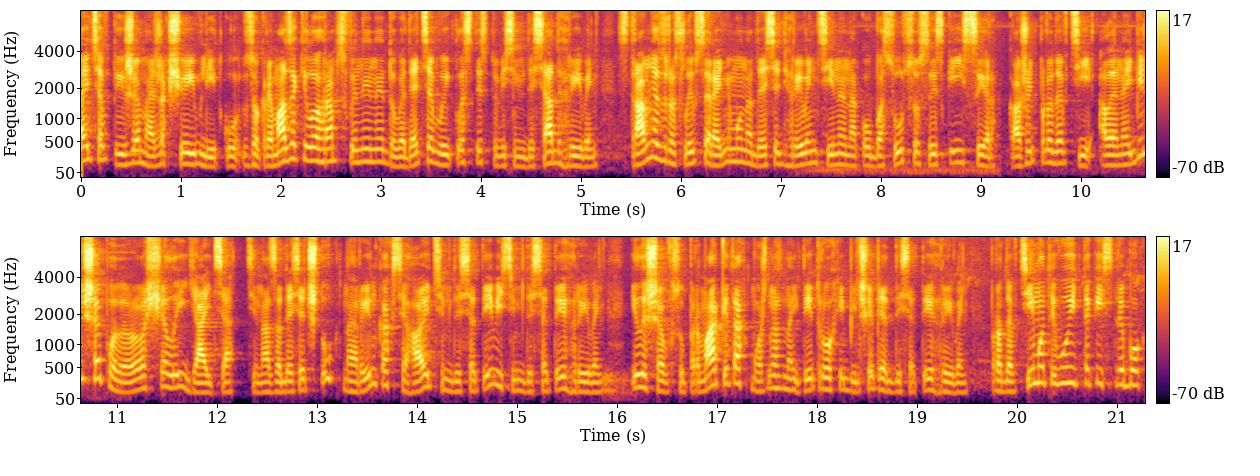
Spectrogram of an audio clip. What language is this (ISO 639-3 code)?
ukr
